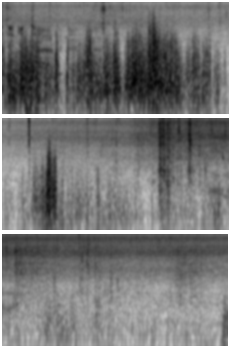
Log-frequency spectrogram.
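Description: Wind buffeting the microphone for about the first three seconds, then the quieter wash of river water around a bamboo raft being poled along, with a couple of short knocks.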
